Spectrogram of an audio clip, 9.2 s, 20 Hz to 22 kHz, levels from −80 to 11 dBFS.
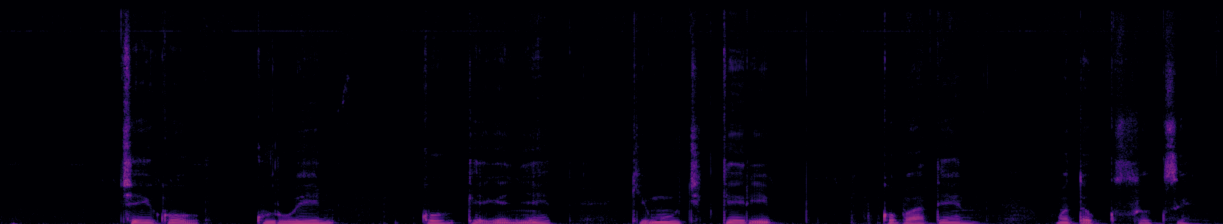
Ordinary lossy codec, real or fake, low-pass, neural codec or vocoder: none; real; none; none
